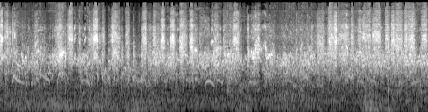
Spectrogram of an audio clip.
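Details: Chirping of a budgie colony in an aviary, a thick chorus of high twittering with scattered sharper whistled notes and short squeaks popping out above the constant chatter.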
